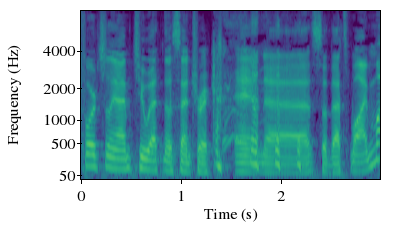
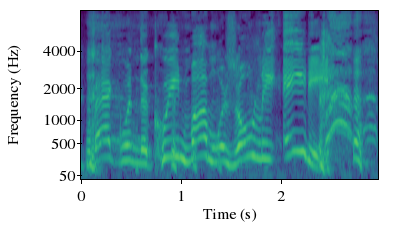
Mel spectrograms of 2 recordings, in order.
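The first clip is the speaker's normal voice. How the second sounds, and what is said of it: Old man prospector voice. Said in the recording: “We both got the same old man voice ... yours is weirdly not British ... mine was this guy. He's kind of the prospector.”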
